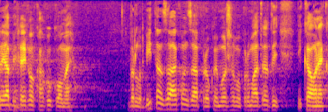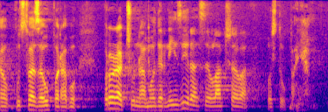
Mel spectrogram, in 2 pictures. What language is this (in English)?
Croatian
